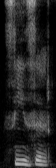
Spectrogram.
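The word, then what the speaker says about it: Caesar: ಎ ನಿಶ್ಶಬ್ದವಾಗಿರುವಂತಹ ಅಕ್ಷರ ಸೀಸರ್. ಇಲ್ಲಿ ಎ ಅನ್ನೋದು ನಿಶ್ಶಬ್ದವಾಗಿದೆ.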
